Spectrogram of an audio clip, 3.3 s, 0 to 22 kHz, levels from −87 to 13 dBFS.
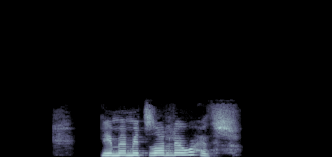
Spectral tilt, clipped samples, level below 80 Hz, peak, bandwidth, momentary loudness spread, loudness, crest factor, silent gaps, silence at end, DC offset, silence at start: -1.5 dB/octave; under 0.1%; -68 dBFS; -2 dBFS; 7.8 kHz; 7 LU; -16 LUFS; 16 dB; 0.84-1.00 s; 0.95 s; under 0.1%; 0.55 s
